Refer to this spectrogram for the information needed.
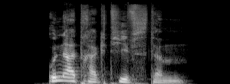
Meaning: strong dative masculine/neuter singular superlative degree of unattraktiv
- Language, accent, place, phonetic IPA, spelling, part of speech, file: German, Germany, Berlin, [ˈʊnʔatʁakˌtiːfstəm], unattraktivstem, adjective, De-unattraktivstem.ogg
